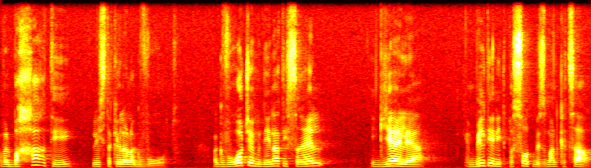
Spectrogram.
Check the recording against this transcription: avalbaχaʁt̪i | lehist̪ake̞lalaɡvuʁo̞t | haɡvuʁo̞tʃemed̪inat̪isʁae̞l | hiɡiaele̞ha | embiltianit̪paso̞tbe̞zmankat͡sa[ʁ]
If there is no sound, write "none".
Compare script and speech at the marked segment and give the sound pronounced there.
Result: ʁ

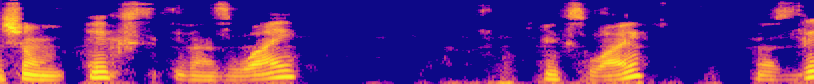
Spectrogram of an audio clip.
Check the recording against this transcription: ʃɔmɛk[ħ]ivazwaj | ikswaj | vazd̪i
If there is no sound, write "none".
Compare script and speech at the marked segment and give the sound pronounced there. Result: s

